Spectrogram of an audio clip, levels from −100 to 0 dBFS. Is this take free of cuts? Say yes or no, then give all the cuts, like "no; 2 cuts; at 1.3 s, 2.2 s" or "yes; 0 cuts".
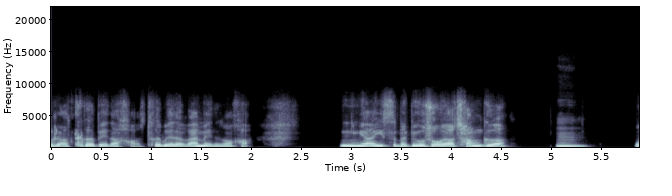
yes; 0 cuts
